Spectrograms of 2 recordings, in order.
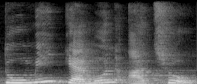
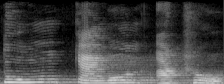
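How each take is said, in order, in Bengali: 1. m ধ্বনিগুলো বন্ধ ঠোঁট দিয়ে উচ্চারিত হয়। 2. m ধ্বনিগুলো জিভের ধ্বনি হয়ে 'ng'-এর মতো শোনায়।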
